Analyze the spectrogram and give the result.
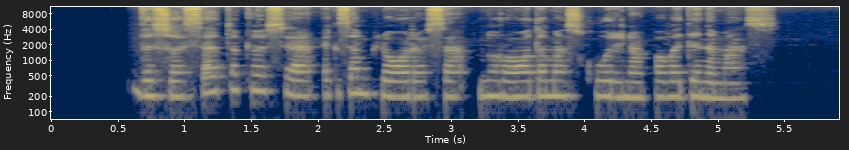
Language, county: Lithuanian, Kaunas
